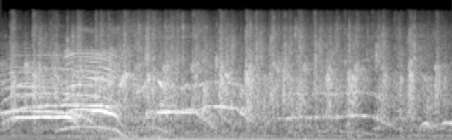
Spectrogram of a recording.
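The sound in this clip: An audience in a hall applauds and cheers at the end of a live radio show recording, with loud, continuous clapping and whooping voices rising and falling over it.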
